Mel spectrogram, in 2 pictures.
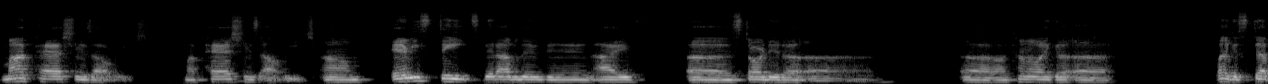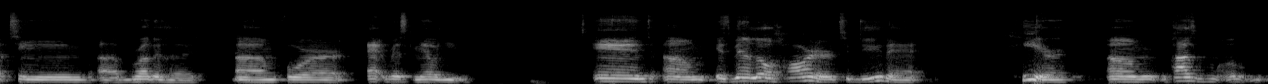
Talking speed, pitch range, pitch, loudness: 120 wpm, 110-125 Hz, 115 Hz, -27 LUFS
